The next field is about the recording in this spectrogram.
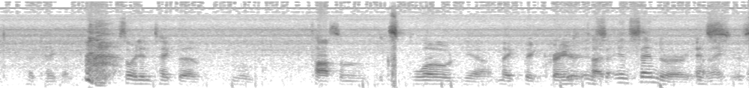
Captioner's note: coughs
